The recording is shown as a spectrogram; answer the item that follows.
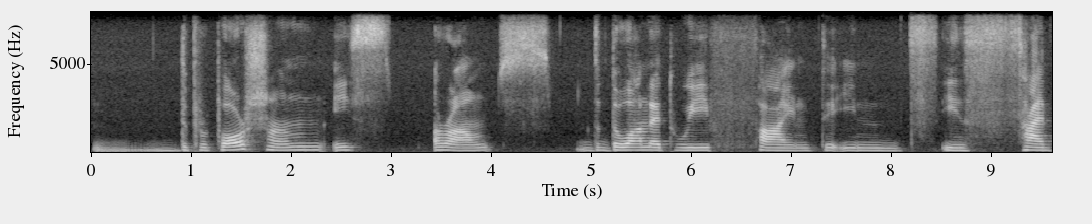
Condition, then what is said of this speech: Stuttering. Now you said that you hardly have any problem with colleagues and you don't Yeah, stutter very yeah.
